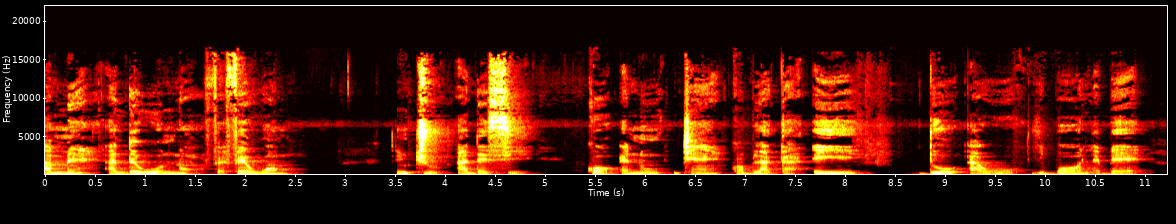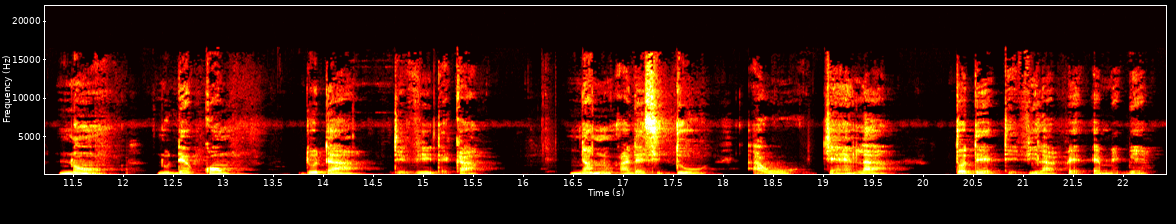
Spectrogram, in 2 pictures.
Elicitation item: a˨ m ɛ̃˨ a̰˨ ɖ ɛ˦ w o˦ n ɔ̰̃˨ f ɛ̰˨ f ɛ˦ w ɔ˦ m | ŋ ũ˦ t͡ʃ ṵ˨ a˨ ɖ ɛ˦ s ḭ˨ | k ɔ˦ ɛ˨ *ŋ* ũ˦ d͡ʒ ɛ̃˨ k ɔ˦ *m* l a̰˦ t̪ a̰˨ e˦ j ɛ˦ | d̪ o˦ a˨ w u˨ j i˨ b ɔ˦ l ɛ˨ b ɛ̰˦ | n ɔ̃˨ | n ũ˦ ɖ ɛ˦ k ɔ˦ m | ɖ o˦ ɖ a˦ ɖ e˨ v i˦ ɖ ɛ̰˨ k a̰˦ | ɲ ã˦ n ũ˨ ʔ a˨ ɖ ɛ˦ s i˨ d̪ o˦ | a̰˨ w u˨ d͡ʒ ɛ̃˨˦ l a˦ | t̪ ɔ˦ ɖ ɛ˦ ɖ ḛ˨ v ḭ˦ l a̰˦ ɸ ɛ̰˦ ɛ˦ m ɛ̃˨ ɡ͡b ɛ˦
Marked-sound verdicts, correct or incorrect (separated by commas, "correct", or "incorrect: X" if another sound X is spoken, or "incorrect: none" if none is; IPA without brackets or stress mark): incorrect: n, incorrect: b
